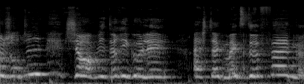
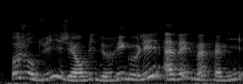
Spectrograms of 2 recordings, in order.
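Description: First: Laughing. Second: Said in the usual way. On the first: Shown as a demonstration. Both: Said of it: "ça aurait pu s'arrêter à".

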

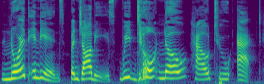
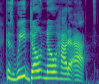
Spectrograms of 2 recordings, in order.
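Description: First: "we don't know how to act" drawn out slowly, each word weighted; slow emphatic repeat. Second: Said in the usual way. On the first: Shown as a demonstration. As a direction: spell out "don't" slowly and firmly. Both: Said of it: "I'm just gonna put that out there".

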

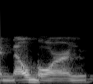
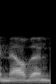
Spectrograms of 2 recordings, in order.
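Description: First: Melbourne said "mel-BORN"; gringo pronunciation. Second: Melbourne said "MEL-bin"; Aussie pronunciation. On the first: Guest showing how outsiders sound to Australian colleagues, Melbourne as "mel-born". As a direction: say Melbourne as spelt, with a hard r in "born". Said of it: "you sound like a gringo". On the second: Guest telling the company story, Melbourne said the Aussie way as "MEL-bin". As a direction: say Melbourne the Australian way, r-less "bin" ending. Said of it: "trying to be an Aussie". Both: Shown as a demonstration.

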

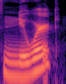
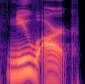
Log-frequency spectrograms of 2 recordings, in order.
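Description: First: Newark as NOO-erk, the ending weak; Jersey's Newark. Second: Newark as new-ARK, two full syllables; Delaware's Newark. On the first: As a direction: say Newark run together, with a swallowed "erk". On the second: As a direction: say Newark with a clear open "ark" at the end. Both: Shown as a demonstration. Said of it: "they're spelt the same way".

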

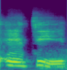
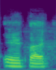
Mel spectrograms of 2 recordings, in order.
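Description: First: "auntie" said AN-tee; rejected pronunciation. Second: "anti" said AN-tie; preferred name pronunciation. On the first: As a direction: end "auntie" like the word tee. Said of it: "Don't say auntie". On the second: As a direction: end "anti" like the word tie. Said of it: "I go by anti". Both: Shown as a demonstration.

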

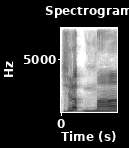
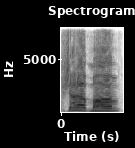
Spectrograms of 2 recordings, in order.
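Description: First: Slow, loud, higher bratty yell; mock bratty teen. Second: Slow, loud, higher whiny yell; mock bratty teen. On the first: Echoing his friend's bratty yell at mom, mocking. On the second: A mock teenager yelling at his mother, bratty.

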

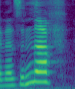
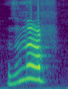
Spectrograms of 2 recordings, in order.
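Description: First: Said in the usual way. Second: Louder, higher repeat to shut it down; firm cut-off. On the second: Real, not acted. Host cutting off co-host's sales bit, firmly. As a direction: put your foot down, louder.

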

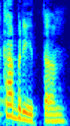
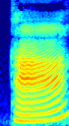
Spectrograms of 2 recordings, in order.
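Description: First: Said in the usual way. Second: "Ca-bri-ta" split into ca, bri, ta with long pauses; syllable by syllable. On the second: Shown as a demonstration. Teacher leading pupils through cabrita, "Ca-bri-ta" syllable by syllable. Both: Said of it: "Vamos separar as sílabas".

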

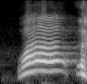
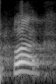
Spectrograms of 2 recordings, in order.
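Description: First: High, loud, incredulous "What?"; stunned "What?". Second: Said in the usual way. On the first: Retold or imitated. Passenger shocked by the narrator's claim, loud incredulous "What?". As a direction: hit "What?" as a shocked yelp.

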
